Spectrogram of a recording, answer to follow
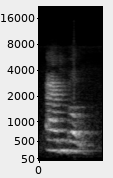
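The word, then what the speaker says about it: edible: बी एल ई बल एडिबल एडिबल यहां पे आई जो है ये इ साउंड दे रहा है अपना शॉर्ट वाउ साउंड दे रहा है।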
